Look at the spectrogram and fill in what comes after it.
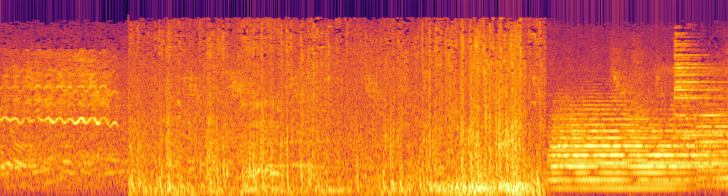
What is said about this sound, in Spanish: ¡El caballo ya está listo!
